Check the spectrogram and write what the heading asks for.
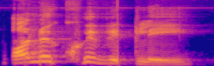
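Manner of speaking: pompously British, syllable by syllable; British accent. Pretend. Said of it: "talk in a British accent".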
